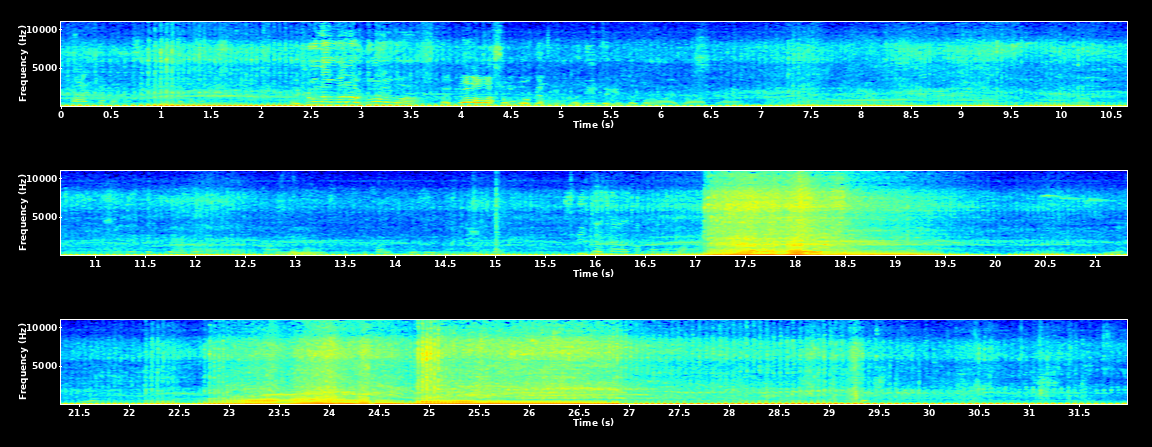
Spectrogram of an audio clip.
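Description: Trials motorcycle engines running at low revs, with two hard throttle openings: a sharp rise and fall in pitch just past the middle, then a longer, louder rev a few seconds later.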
